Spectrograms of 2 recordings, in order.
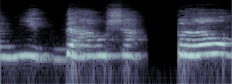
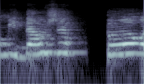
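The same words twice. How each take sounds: First: Louder, slow, insistent plea; fervent retold prayer. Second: Louder, higher, pressing plea; fervent retold prayer, higher. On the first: Mother retells her daughter's fervent prayer, loud and insistent. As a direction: beg like a child claiming a nation. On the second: Mother retells her daughter's prayer, louder and higher on the repeat.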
